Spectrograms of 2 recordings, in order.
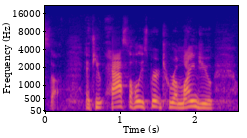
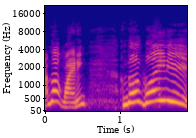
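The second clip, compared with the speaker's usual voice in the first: put-on very shrill, sing-song, swooping, very high child's whine; 10 semitones higher, 6 dB louder than usual. Retelling how the kids denied it: imitating a whining child. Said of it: "They couldn't hear that they were whining".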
